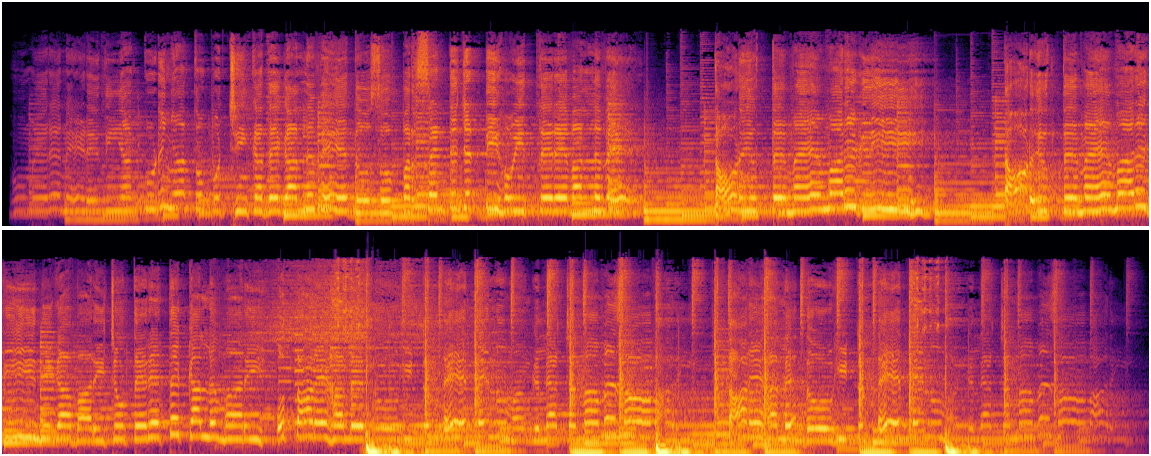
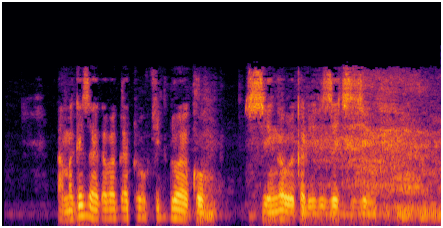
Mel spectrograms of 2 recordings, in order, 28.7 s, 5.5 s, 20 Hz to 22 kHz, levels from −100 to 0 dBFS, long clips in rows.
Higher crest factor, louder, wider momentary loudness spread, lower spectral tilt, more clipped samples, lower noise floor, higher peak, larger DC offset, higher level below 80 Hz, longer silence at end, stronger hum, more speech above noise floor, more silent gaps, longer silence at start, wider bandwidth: about the same, 14 dB vs 16 dB; first, -14 LUFS vs -17 LUFS; about the same, 9 LU vs 11 LU; about the same, -5 dB/octave vs -4 dB/octave; neither; second, -40 dBFS vs -58 dBFS; about the same, 0 dBFS vs -2 dBFS; neither; first, -20 dBFS vs -56 dBFS; first, 0.25 s vs 0 s; neither; second, 27 dB vs 41 dB; neither; second, 0.35 s vs 0.7 s; first, 14.5 kHz vs 8 kHz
